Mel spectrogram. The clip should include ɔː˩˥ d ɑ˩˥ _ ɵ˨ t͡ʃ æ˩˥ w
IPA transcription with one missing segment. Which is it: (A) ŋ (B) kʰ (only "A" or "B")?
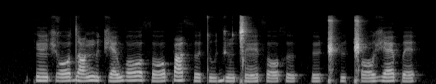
A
